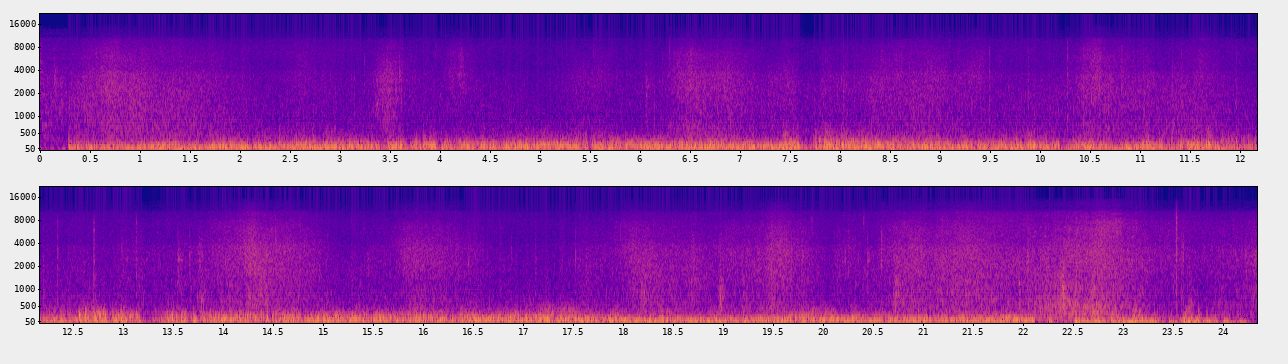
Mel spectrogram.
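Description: Steady wind roars over the open ocean aboard a sailing boat crossing the Gulf Stream from Canada to Bermuda, with waves surging and hissing against the hull, loud and continuous with buffeting gusts on the microphone and no voices.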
